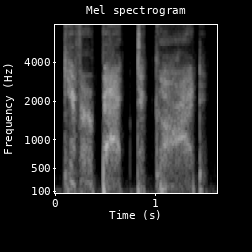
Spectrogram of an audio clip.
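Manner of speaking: hushed whisper. Acted. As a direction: breathe it, barely voiced. Peter whispers to Glenn.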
